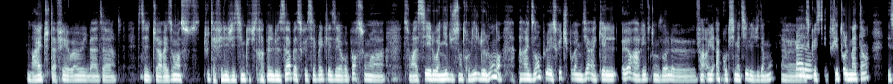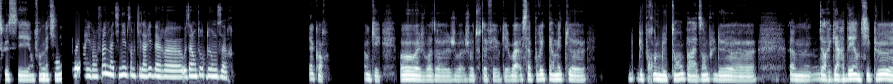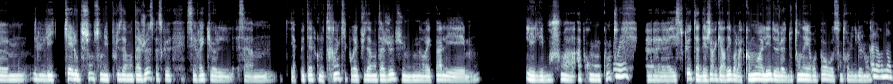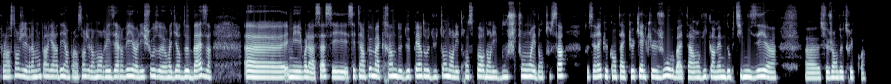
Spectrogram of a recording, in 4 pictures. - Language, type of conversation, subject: French, advice, Comment profiter au mieux de ses voyages quand on a peu de temps ?
- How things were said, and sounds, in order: other background noise; drawn out: "Heu"; stressed: "bouchons"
